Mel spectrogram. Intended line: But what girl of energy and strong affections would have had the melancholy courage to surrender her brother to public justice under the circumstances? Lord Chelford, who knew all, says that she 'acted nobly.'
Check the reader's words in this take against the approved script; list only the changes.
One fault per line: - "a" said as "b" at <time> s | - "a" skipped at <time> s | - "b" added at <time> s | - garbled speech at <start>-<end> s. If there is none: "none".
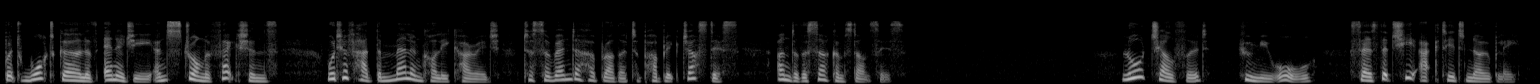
none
